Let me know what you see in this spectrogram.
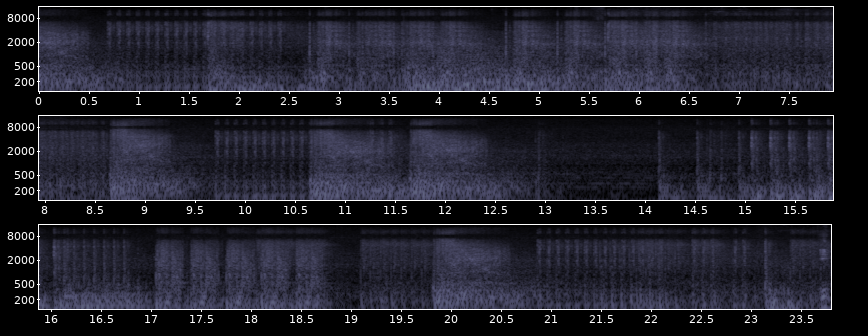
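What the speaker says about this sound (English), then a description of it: "ATGM launched by the enemy." Simulated modern battlefield combat in the Flashpoint Campaigns: Red Storm strategy game, dense sustained gunfire and machine-gun bursts with heavy explosive booms, including an anti-tank guided missile launch, loud and continuous for the whole stretch without voices.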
